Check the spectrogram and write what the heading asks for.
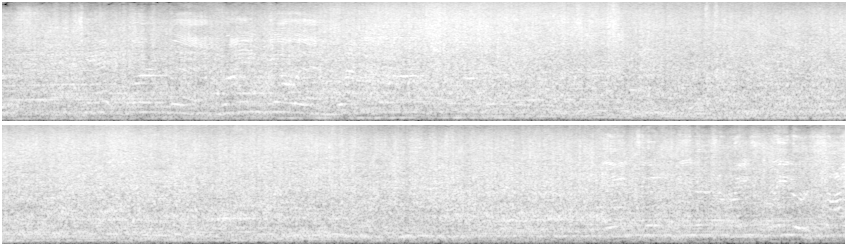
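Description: Several hobby stock race cars' engines running hard around a dirt oval, their pitch rising and falling as they go through the turns.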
